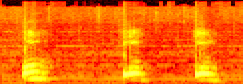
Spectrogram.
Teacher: for this sound, your lips are supposed to be neutral. Oo, it's a short sound. It's the shorter version of number nine.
